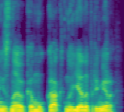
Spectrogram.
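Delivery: ordinary delivery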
